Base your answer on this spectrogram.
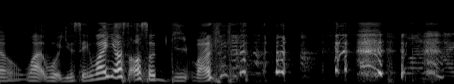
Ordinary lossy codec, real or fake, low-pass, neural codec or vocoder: none; real; 7.2 kHz; none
